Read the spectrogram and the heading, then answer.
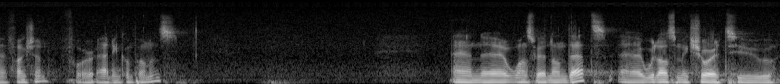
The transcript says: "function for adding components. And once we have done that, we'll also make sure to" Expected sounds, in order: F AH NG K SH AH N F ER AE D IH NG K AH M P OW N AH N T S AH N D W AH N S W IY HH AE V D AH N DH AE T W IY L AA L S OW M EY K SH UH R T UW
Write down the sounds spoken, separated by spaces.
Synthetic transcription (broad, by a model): F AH NG K SH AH N F ER AE D IH NG K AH M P OW N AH N T S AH N W AH N S W IY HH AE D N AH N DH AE T W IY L AA L S OW M EY K SH UH R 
